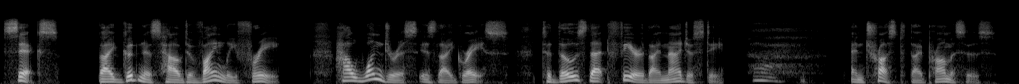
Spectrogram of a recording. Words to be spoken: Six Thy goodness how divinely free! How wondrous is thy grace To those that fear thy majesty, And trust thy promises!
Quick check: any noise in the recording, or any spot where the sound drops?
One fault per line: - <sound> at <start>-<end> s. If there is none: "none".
- sigh at 7.5-8.3 s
